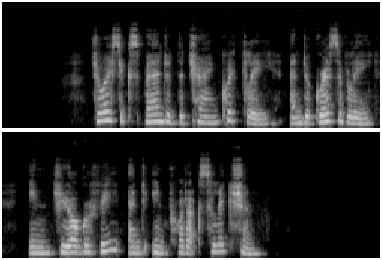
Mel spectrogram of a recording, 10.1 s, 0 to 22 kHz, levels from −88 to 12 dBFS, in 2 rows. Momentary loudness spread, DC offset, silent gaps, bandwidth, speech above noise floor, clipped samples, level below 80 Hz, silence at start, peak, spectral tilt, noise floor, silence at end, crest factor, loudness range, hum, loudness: 9 LU; under 0.1%; 5.35-5.39 s; 9.6 kHz; over 72 dB; under 0.1%; -60 dBFS; 1.2 s; -2 dBFS; -4.5 dB/octave; under -90 dBFS; 1.6 s; 18 dB; 3 LU; none; -19 LUFS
